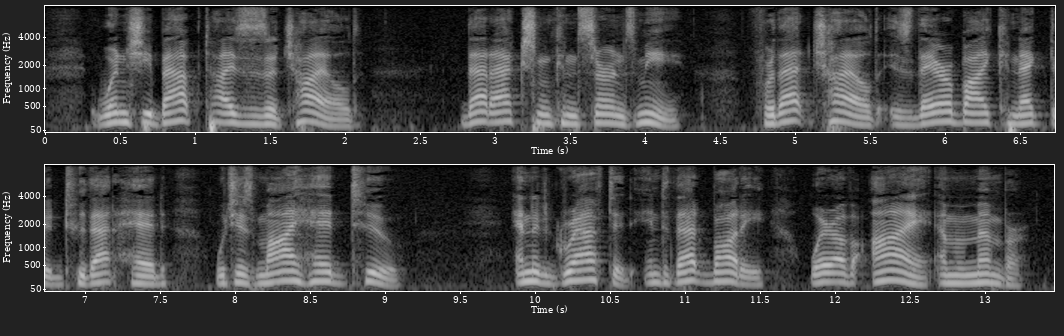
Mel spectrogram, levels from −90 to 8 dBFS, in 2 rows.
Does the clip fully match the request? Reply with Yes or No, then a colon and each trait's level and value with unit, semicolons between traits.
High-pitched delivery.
No: medium, 155 Hz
